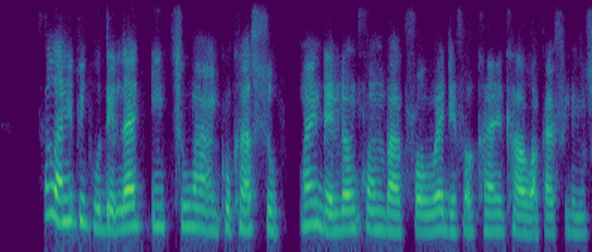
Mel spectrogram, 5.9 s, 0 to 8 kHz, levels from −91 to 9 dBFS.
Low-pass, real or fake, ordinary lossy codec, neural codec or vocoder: 7.2 kHz; fake; Opus, 16 kbps; codec, 24 kHz, 1 kbps, SNAC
